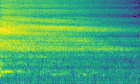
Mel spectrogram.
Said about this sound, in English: But it's a deep breath in through the nose, expanding your lungs and ribs outward in both directions as you do. So it's big inhale, powerful exhale, almost like you're blowing your nose in slow motion, and you contract your belly as you do it.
